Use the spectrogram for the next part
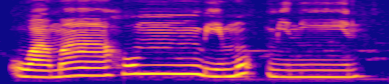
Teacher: Cara membaca ikhfa syafawi yaitu samar-samar. Artinya, pada saat membaca mim sukun, disamarkan antara mim dan ba dan terdengar seperti dengungan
